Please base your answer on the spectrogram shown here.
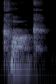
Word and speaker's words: conch: told that it's pronounced conch like the and ch is a k sound for some reason but yeah they'll be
